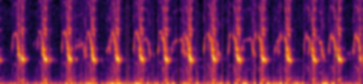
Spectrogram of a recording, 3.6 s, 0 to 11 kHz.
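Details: High sharp piping notes, each a short upward flick, repeat briskly about four times a second at a booted eagle nest in 2023 as the female feeds the chick.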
